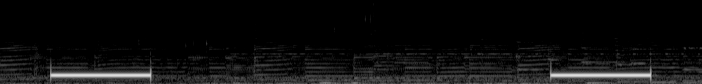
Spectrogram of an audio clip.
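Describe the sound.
Telephone busy signal on a call to a mobile phone: two long, steady mid-pitched tones, each about a second, separated by a long gap filled with faint background sound.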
